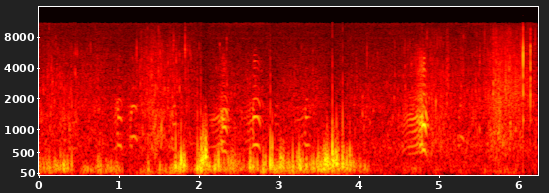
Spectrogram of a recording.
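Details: Gulls at Cobourg calling: a cluster of short, harsh, harmonic cries with quick rising and falling inflections, bunched in the first four seconds with one louder cry near the end, over low rumbling wind or water noise.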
